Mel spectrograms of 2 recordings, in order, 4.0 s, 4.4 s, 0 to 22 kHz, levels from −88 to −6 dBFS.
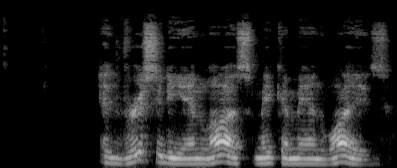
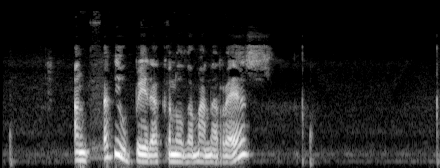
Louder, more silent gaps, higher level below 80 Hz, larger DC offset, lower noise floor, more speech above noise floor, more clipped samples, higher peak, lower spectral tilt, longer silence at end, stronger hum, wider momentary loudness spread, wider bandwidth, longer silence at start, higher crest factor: second, -34 LUFS vs -16 LUFS; neither; second, -76 dBFS vs -60 dBFS; neither; first, -89 dBFS vs -61 dBFS; first, 55 dB vs 45 dB; neither; second, -18 dBFS vs -2 dBFS; second, -3.5 dB/octave vs -6 dB/octave; second, 0.1 s vs 1.7 s; neither; about the same, 10 LU vs 8 LU; first, 15.5 kHz vs 7.4 kHz; first, 1 s vs 0.75 s; about the same, 18 dB vs 16 dB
